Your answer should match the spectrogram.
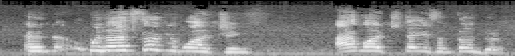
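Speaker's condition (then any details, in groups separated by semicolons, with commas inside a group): Cerebral palsy; from birth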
